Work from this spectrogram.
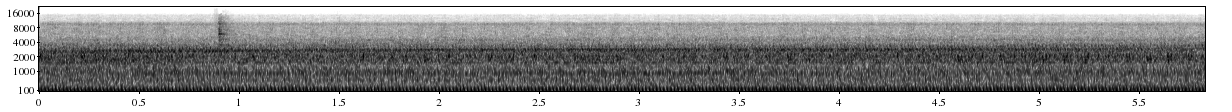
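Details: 1995 Western Star with Cat 3406E diesel after new 6-inch Grand Rock exhaust replaced the holed, sheared-flex-pipe system: deep, steady idle, even low throb about three pulses a second, no rattle or ticking; healthy exhaust note.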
